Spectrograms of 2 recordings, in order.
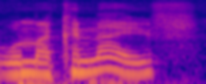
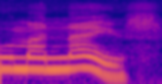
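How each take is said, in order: First: The K at the start of knife is pronounced. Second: The K at the start of knife is silent. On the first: The threat loses its potency. The speaker calls it wrong. "if you say it with my knife, it's just" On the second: The threat sounds believable. The speaker calls it right. "we don't say the K"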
